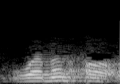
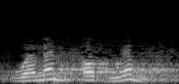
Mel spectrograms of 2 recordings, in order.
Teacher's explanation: الواو والميم والنون مرققين والهمزة مرققة الضاء هي المفخمة اللام مرققة الميم مرققة · Shown in: second take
